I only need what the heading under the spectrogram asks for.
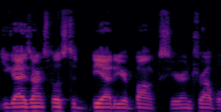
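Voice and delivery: mock very dry deadpan, low and flat. Describing a scene where boys are caught out of their bunks, Janeane Garofalo deadpan. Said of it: "Janine says very deadpan".

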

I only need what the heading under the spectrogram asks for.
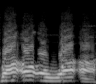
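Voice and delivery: terrible, clumsy put-on English accent. Trying again at a phrase you admit you can't do: bad English accent. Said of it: "I have a terrible English accent".

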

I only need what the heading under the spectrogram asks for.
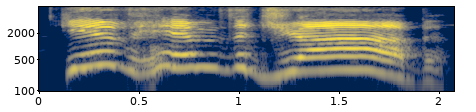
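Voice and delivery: very loud, high, slow, shrill holler, "job" stretched. Retelling how a girl grabbed the phone during an interview, imitating her yell. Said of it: "and she yells".

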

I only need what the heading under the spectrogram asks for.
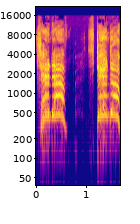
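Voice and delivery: acted very slow, booming, drawn-out shout, high and excited. Retelling how Ballmer demanded a standing ovation: imitating Ballmer demanding excitedly. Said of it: "when he was demanding everyone stood up".

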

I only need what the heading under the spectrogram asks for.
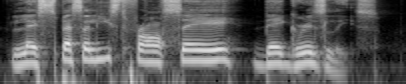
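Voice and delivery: unsure, careful attempt at French pronunciation. Reading out a listener's french title, attempting french pronunciation. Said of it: "Did I say that right?".

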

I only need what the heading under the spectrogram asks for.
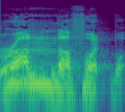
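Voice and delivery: low, animated, hammed-up coach voice. Host mocks a caller's imitation by repeating it: Rex Ryan impression. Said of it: "that's just awful".

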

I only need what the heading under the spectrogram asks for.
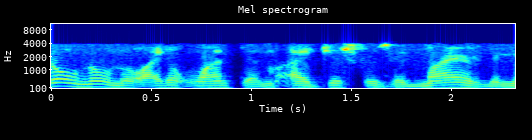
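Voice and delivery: ordinary delivery

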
